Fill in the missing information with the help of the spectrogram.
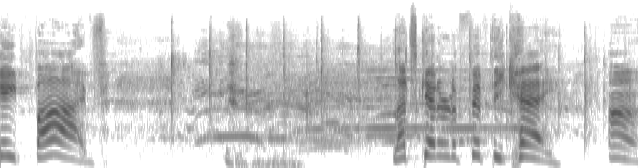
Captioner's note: audience applauds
